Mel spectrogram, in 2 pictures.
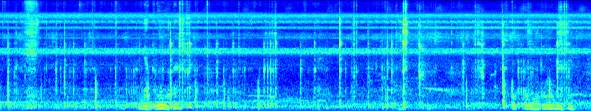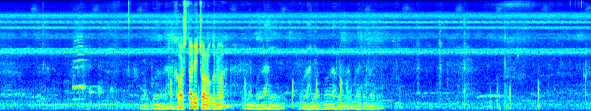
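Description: A metal rod taps and scrapes against engine parts.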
